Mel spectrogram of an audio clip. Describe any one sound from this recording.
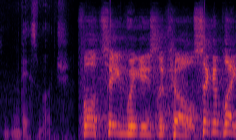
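A man speaks with animation over a loudspeaker.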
